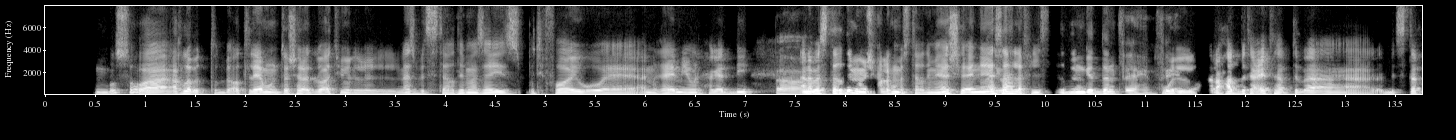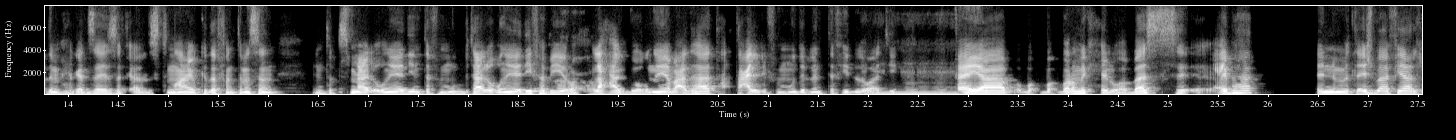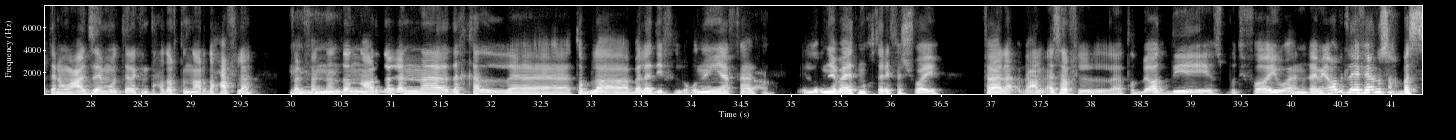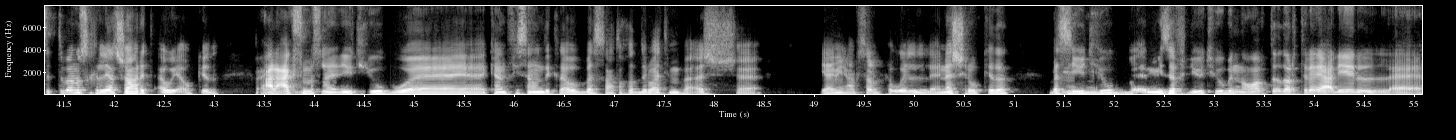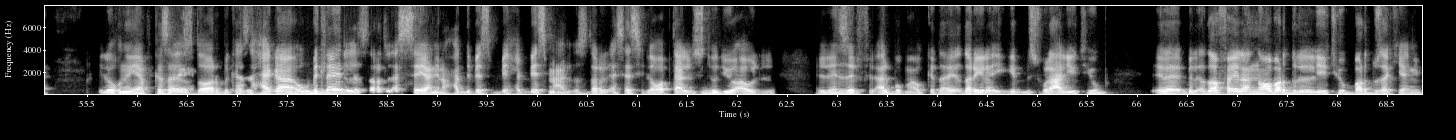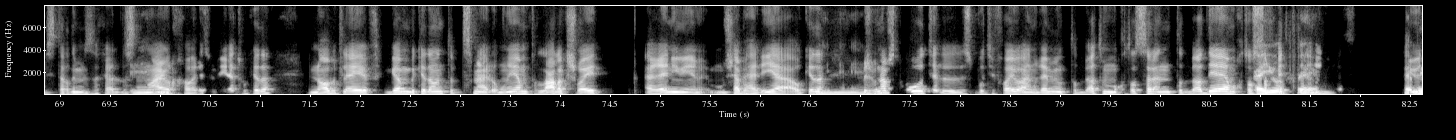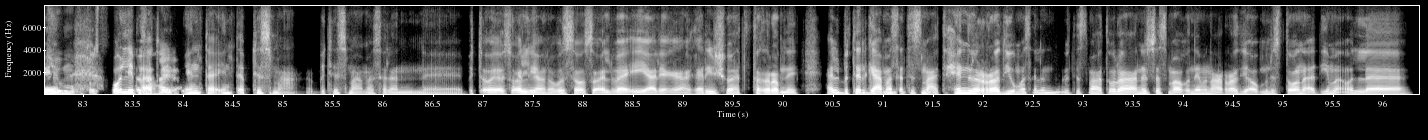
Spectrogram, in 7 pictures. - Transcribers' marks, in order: in English: "الMood"; in English: "الMood"
- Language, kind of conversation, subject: Arabic, podcast, إزاي تنصح حد يوسّع ذوقه في المزيكا؟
